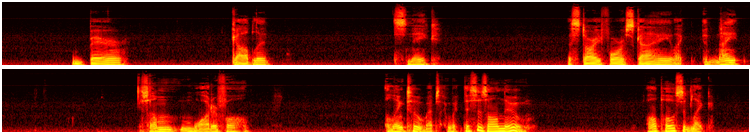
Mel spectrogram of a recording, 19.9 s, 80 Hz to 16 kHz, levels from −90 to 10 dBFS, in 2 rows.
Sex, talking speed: male, 70 wpm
